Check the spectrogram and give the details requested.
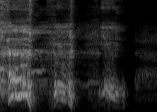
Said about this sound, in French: Comme indiqué à la télé, il se met à tousser dans son coude, alors que sa voisine le regarde avec des yeux effrayés.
